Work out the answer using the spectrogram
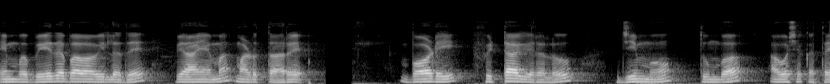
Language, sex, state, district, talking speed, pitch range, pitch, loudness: Kannada, male, Karnataka, Shimoga, 70 wpm, 115-130 Hz, 120 Hz, -18 LUFS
